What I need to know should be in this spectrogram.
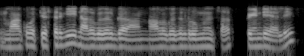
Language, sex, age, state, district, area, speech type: Telugu, male, 18-30, Telangana, Bhadradri Kothagudem, urban, conversation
